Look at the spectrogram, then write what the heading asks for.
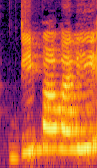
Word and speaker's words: Deepavali: So Deepavali and Diwali, as in DIVWALI, is the same thing. Okay, it's the Yep. same thing, referring to the same occasion. It's just that Deepavali are the Southern Indians pronunciation of Deepavali, Yep. Deepavali, whereas Diwali is more of a Northern Indians pronunciation.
